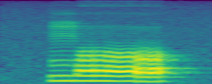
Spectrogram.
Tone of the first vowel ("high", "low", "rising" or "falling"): low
